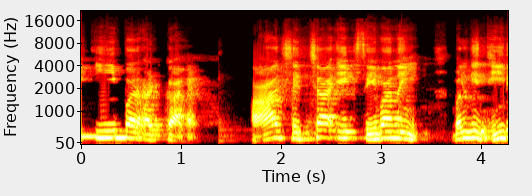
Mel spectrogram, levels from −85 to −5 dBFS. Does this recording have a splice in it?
yes; 1 cut; at 1.5 s

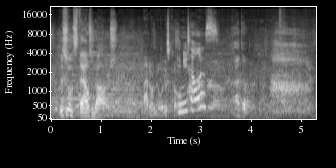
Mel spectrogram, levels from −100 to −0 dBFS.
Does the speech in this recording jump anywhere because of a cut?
yes; 1 cut; at 1.8 s

